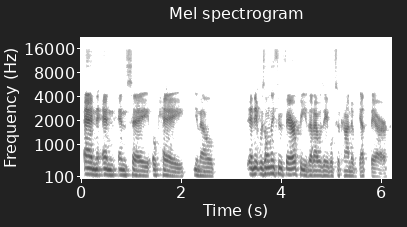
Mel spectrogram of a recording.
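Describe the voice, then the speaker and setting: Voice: medium pitch, normal speed, pushed and bright. An interviewer in a conversational interview, supportive and affirming, often adding short agreements. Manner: supportive, affirming, frequent backchannels.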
